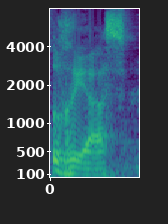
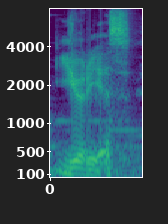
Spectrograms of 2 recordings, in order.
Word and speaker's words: Urias: okay uh and she she pronounces uh their name as urias um but they are normally like in a usual common uh accent um yurius uh you are i a s okay the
